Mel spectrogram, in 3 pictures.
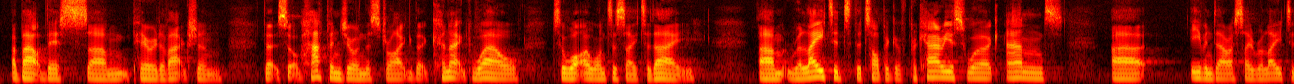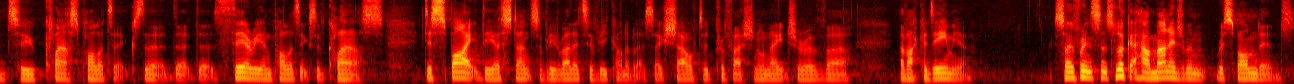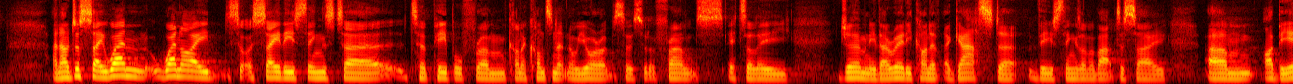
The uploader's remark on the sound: at the Kevin McMahon Memorial Lecture 2018 in SIPTU's Liberty Hall, Dublin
